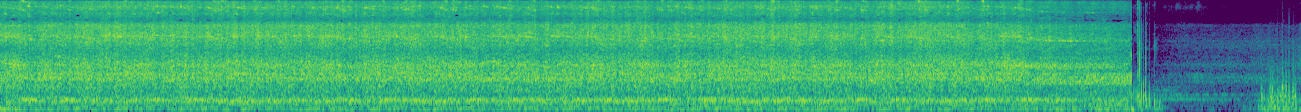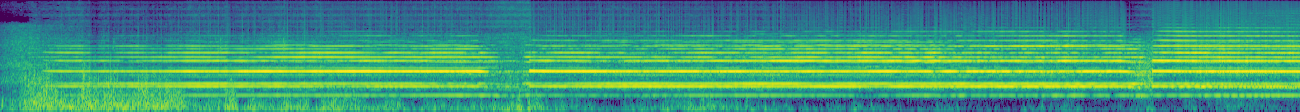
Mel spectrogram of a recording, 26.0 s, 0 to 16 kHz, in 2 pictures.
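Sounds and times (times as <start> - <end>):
train horn blast: 11.3 - 26.0.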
